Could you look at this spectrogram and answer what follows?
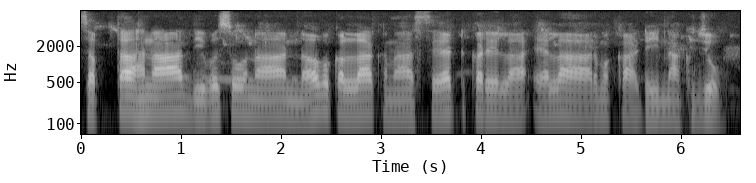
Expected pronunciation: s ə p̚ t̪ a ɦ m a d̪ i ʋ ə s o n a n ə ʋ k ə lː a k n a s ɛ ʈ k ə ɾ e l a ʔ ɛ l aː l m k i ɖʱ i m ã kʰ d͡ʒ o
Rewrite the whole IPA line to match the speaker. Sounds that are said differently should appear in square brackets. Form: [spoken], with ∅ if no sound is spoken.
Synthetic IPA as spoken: s ə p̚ t̪ a ɦ [n] a d̪ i ʋ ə s o n a n ə ʋ k ə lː a k n a s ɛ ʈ k ə ɾ e l a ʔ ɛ l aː [ɾ] m k [a] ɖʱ i [n] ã kʰ d͡ʒ o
